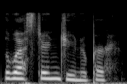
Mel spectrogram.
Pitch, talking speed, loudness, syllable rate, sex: 235 Hz, 140 wpm, -17 LUFS, 5.6 syllables/s, female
